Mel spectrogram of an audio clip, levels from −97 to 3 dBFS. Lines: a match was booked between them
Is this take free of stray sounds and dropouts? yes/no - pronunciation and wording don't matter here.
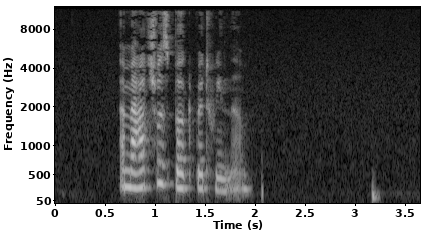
yes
